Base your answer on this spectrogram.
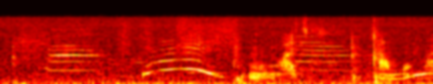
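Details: Indoor domestic cat eager at feeding time, giving a flat steady meow followed by a longer arched meow that rises then falls, then shorter chirping meows, with a woman speaking French over the end.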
